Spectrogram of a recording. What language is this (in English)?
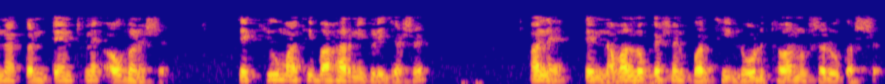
Gujarati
